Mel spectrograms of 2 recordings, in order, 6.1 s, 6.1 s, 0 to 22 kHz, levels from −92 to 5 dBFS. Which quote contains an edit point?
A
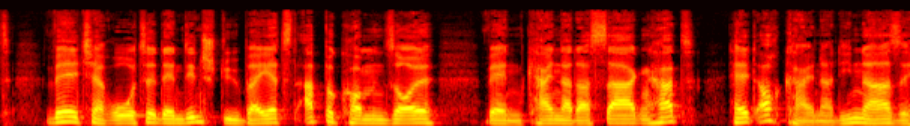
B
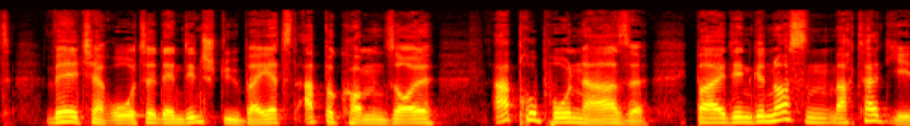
B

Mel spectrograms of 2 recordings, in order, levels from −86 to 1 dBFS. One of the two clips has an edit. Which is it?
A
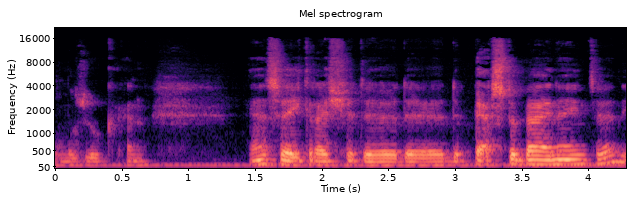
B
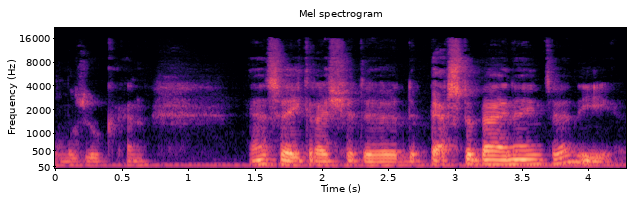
B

